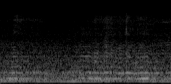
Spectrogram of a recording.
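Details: Soft, even humming of honey bees on an eight-frame hive, recorded while eggs are spotted in a frame corner during an inspection. The drone holds steady throughout.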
